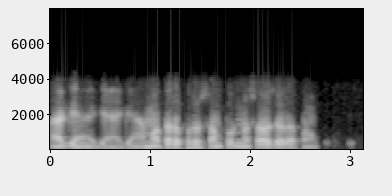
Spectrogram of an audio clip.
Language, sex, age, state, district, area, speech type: Odia, male, 30-45, Odisha, Bhadrak, rural, conversation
